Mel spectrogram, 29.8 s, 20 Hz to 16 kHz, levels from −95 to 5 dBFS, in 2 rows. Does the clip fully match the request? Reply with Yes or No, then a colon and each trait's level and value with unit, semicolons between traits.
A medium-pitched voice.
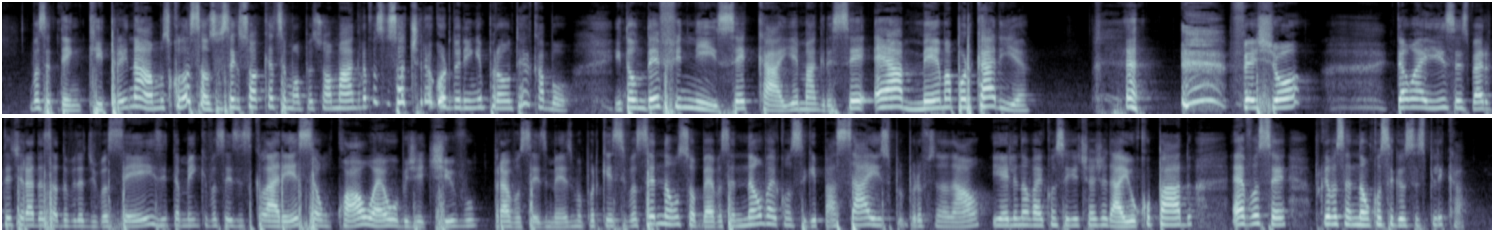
No: high, 215 Hz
